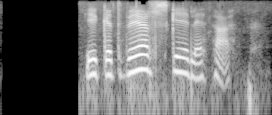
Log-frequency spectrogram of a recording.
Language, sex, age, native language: Icelandic, female, 6, Icelandic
